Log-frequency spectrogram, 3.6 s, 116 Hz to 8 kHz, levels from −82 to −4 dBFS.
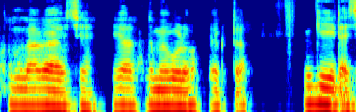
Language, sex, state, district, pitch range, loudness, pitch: Bengali, male, West Bengal, Malda, 135-145 Hz, -19 LUFS, 140 Hz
